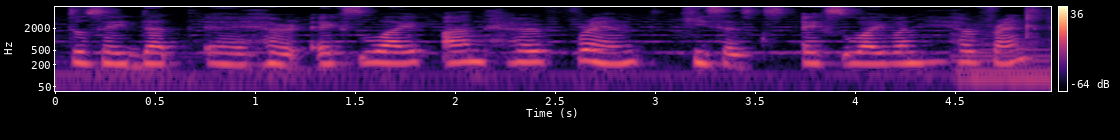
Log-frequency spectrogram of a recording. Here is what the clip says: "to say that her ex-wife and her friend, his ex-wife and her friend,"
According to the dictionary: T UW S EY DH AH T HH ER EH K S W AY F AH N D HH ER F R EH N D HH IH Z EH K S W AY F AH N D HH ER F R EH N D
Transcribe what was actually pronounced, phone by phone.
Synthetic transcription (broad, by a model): T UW S EY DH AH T HH ER EH K S W AY F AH N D HH ER F R EH N D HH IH S EH K S W AY F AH N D HH ER F R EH N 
